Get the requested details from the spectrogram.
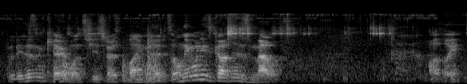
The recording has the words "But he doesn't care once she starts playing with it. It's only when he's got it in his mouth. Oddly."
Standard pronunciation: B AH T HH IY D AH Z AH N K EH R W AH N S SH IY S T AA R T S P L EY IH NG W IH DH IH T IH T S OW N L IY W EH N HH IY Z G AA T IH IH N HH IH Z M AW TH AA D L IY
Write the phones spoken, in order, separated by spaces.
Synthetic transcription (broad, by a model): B AH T HH IY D AH Z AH N K EH R W AH N S SH IY S T AA R T S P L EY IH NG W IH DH IH T IH T S OW N L IY W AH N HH IY Z G AA T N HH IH Z M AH S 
